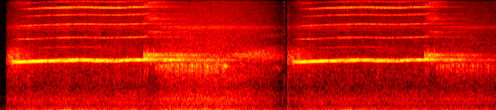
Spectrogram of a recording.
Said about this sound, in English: There you go. That's the screech of a barn owl.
